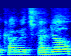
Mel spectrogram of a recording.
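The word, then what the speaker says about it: kamatz gadol: The usual symbol is used for the comments gadol, pronounced as in father.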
